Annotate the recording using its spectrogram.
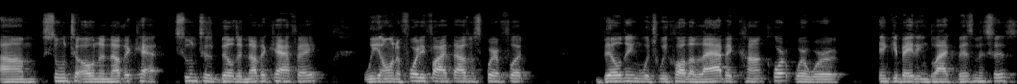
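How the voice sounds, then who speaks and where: A man with an American accent talks at a moderate pace and a medium pitch. His intonation is monotone and flat. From Connecticut, US (Norwalk). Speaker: community economic development leader. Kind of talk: interview.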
